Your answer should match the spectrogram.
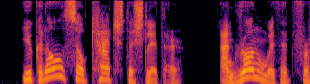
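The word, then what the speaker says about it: sliotar: this ball called a schlitter that's a s-l-i-o-t-a-r so it's not spelled the way it's pronounced you hit it into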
